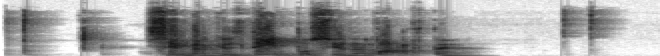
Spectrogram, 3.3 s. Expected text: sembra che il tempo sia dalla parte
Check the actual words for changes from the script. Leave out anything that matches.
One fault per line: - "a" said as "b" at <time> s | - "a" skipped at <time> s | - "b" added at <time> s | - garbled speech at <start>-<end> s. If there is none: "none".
none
